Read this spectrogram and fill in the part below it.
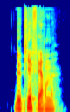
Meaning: resolutely, standing firm
- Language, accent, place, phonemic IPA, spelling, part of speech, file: French, France, Lyon, /də pje fɛʁm/, de pied ferme, adverb, LL-Q150 (fra)-de pied ferme.wav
